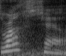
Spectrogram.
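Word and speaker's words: Rothschild: is it am i saying it right it's roth's child yeah okay ross child okay so you know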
